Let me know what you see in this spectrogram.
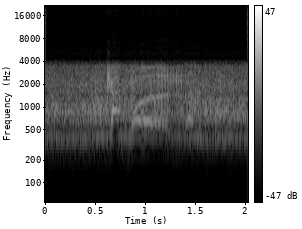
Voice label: eng player killed enemy mood low, speech eng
